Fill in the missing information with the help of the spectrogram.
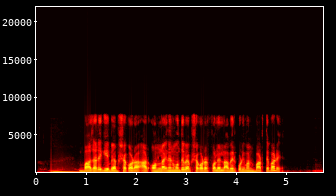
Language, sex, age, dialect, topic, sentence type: Bengali, male, 18-24, Standard Colloquial, agriculture, question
